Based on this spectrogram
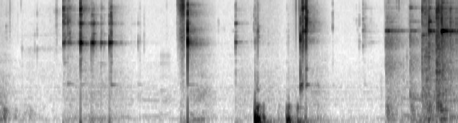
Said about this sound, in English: Let's open this bottle of Pliny.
